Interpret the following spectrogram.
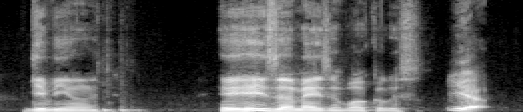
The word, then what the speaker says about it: Giveon: Giveon.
